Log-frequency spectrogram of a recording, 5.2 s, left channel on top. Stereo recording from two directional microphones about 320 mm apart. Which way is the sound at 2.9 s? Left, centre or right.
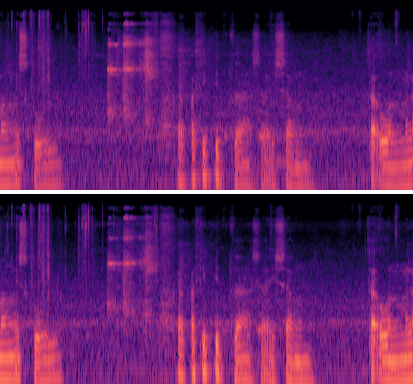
Centre.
